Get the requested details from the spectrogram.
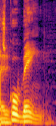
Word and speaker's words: Kurt Cobain: Em 1967, nasce o cantor e compositor norte-americano Kurt Cobain. Mas pronunciei isso, é isso? – Kurt Cobain.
